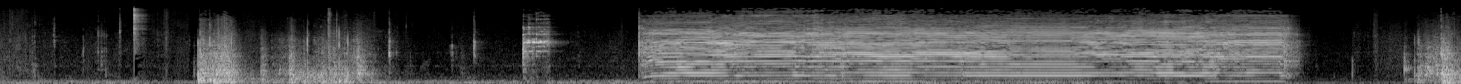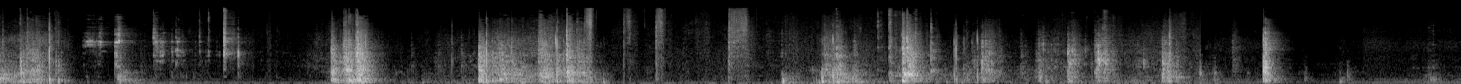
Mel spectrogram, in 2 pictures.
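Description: Electric hair clippers switched on and buzzing steadily for about six seconds, then cut off. Before and after, knocks and clatter of clippers and tools being handled and set down in a metal tool-chest drawer.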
